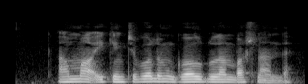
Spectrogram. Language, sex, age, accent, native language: Uzbek, male, 18-24, Samarqand, Uzbek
